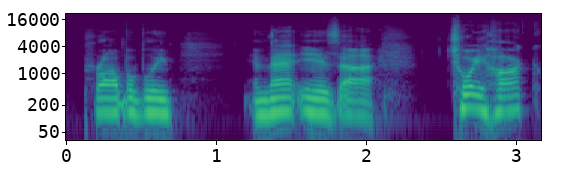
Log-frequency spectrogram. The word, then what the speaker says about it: Tsui Hark: and that is uh toyhawk which is his name is is spelled tsui hark so you've heard his name mentioned on the dungeon dive before tsubi heart choi hak and ching shudong uh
